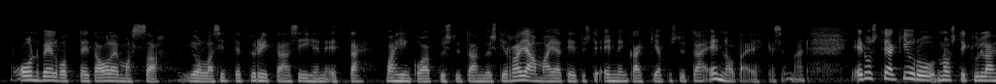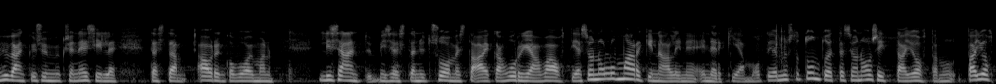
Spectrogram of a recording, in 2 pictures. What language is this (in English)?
Finnish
